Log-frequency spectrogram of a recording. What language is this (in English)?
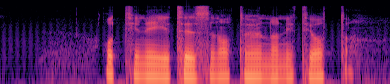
Swedish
